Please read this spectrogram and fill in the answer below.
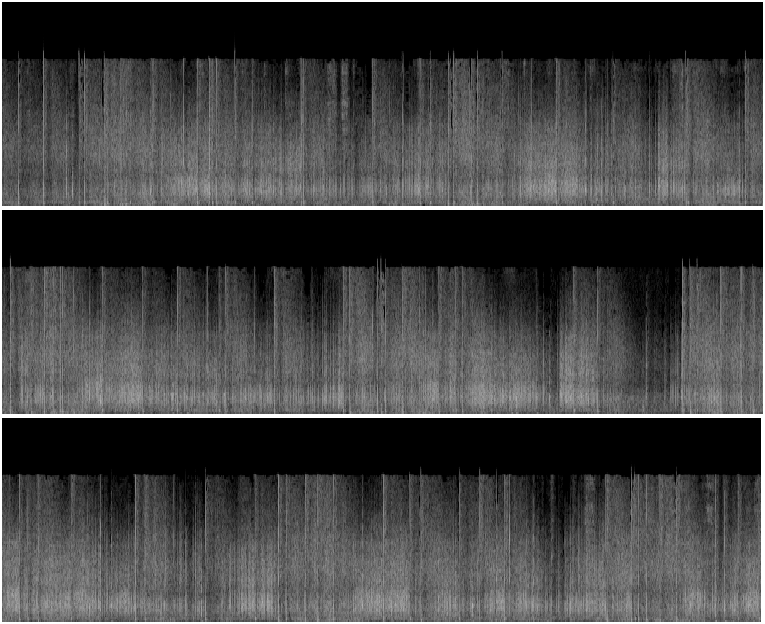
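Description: Fireworks display: a dense, continuous run of bangs and crackling, with a brief lull about fourteen seconds in.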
